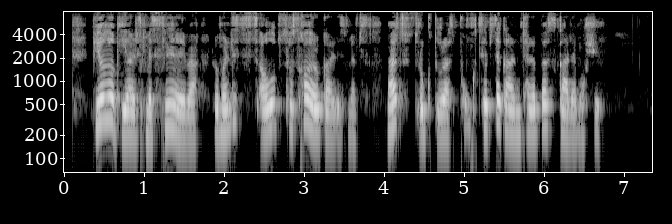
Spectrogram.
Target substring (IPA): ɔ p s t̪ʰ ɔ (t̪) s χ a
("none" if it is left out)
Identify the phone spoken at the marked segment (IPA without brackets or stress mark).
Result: t̪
